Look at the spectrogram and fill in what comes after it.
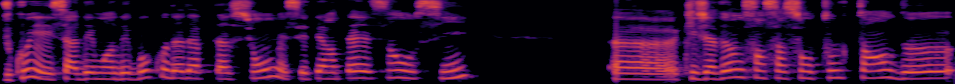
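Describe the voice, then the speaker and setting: In a Brazilian accent, a woman with a high pitch and a dark, mellow tone speaks at a fairly slow pace with fairly even intonation over a quiet background. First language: Brazilian Portuguese (speaking French). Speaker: abstract painter. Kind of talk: interview. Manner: halting.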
